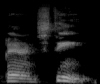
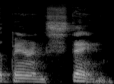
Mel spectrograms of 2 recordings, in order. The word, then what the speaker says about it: Berenstain: And so I always pronounced it Berenstein. – Um, but it's the Bearstein Bears? – Yeah, but apparently it's the Berenstain, S T A I N.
